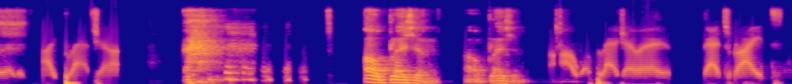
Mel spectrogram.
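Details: Electrolarynx speech in a woman after laryngectomy surgery, using the Inspiration electrolarynx device.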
